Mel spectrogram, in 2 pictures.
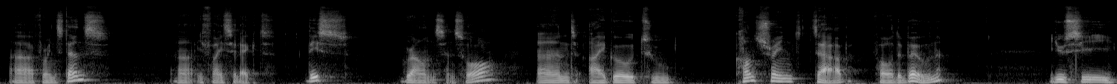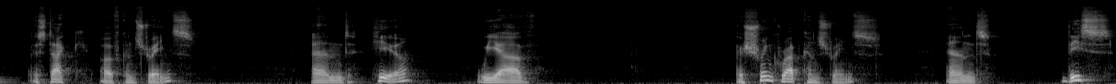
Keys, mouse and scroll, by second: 3.0 right click, 9.8 click, 12.2-12.9 scroll down 8, 13.1-13.7 scroll up 8, 13.7-15.6 scroll down 2, 17.4 click, 18.9 click.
